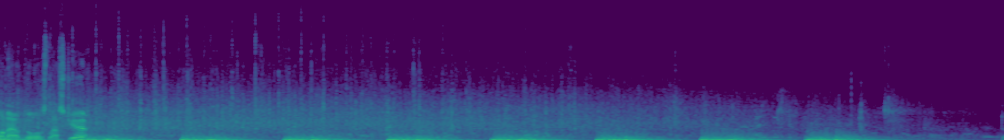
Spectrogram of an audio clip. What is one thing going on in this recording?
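Large drums boom in a slow, steady beat.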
